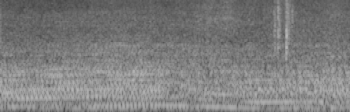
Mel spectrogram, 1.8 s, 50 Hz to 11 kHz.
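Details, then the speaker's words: 2023 Honda CR-V Hybrid Sport in normal mode, accelerating: engine drone climbs in pitch, then drops in steps like simulated gear changes, with a light motor whine; CVT hiding its character, normal hybrid behaviour. "how it's shifting gears so the delivery of the power is slightly different I actually feels I would say nicer in this Honda CRV uh it is like kind of trying to hide that you know it's a cvd transmission"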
